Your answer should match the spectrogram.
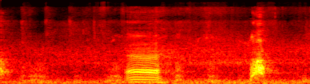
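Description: A wiener dog (dachshund) in a garden gives a short burst of barks, then a single sharper bark a moment later, fairly close over faint outdoor background.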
